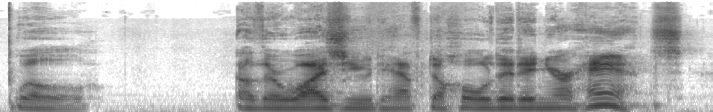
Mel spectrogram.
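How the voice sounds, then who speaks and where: A man playing a hunter in a storybook, a patient teacher explaining things in clear, divided tones. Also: medium pitch, steady tone, a little slow, a bit bright, close to an everyday voice.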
